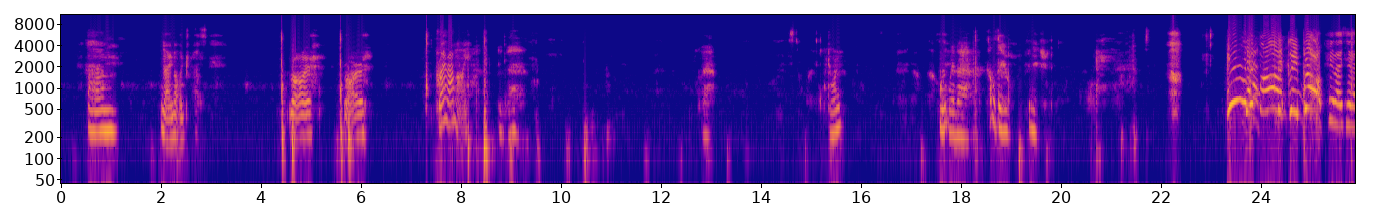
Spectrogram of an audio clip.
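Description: A young girl talks with animation, close to a microphone.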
